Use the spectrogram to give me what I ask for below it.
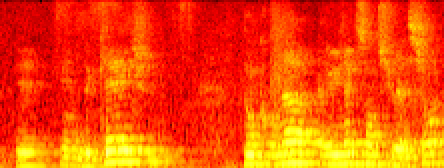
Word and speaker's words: indication: Du coup, on dit inflation et indication. Donc, on a une accentuation assez importante sur la syllabe juste avant le suffixe.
